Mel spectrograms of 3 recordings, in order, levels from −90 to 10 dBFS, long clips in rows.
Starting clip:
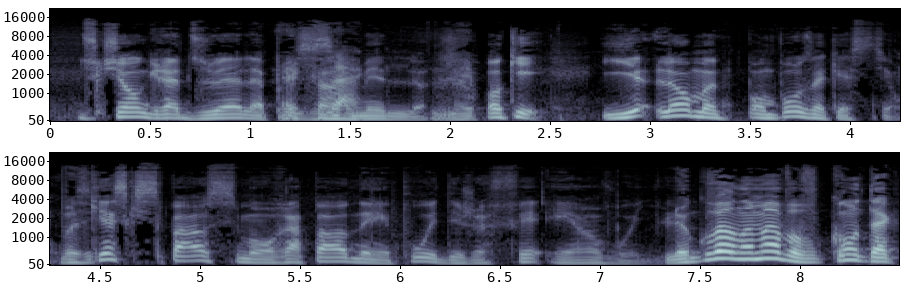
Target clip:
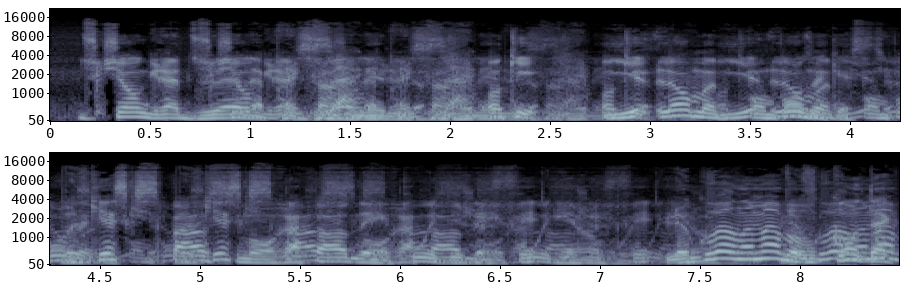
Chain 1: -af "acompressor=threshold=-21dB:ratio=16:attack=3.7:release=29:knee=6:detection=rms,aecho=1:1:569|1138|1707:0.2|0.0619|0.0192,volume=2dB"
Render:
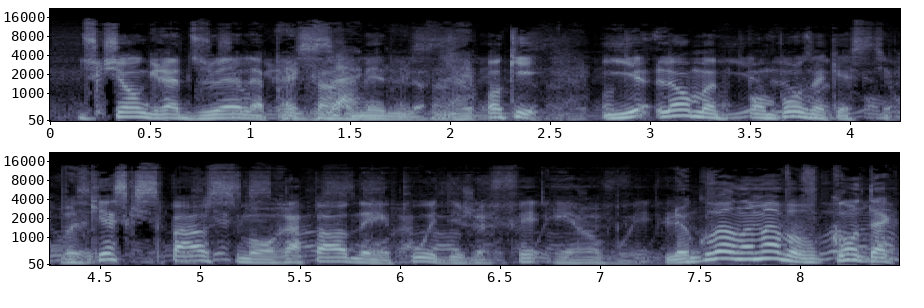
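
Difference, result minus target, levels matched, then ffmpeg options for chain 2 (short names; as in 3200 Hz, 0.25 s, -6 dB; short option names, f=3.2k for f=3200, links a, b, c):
echo-to-direct -10 dB
-af "acompressor=threshold=-21dB:ratio=16:attack=3.7:release=29:knee=6:detection=rms,aecho=1:1:569|1138|1707|2276:0.631|0.196|0.0606|0.0188,volume=2dB"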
